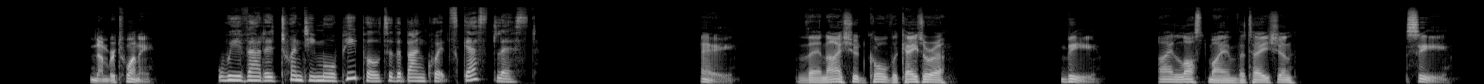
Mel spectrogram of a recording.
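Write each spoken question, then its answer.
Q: We've added 20 more people to the banquet's guest list.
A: A: Then I should call the caterer.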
